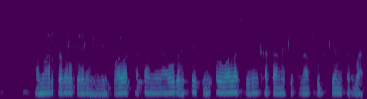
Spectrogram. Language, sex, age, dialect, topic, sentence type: Bhojpuri, male, 18-24, Southern / Standard, banking, question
